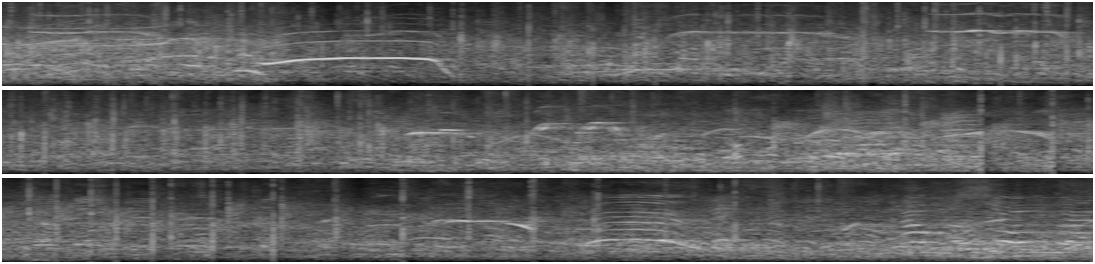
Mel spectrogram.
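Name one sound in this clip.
A young audience shrieks and whoops in a large hall.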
